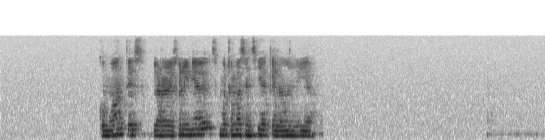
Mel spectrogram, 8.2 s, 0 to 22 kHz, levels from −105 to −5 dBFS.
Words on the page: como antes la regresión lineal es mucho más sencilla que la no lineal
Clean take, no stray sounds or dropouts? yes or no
yes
